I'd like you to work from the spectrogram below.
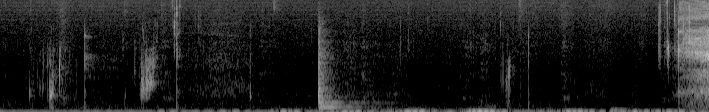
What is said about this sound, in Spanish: Mm voy a tomar un poco de agua mientras ustedes contestan.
